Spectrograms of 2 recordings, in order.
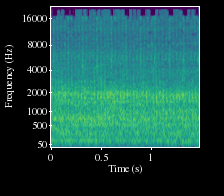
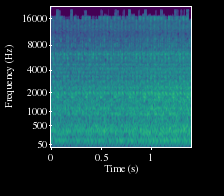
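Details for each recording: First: VW Amarok turbo diesel at idle: rough, uneven knock about two or three per second over a metallic clatter; camshaft and high-pressure pump timing were out, water pump bearing worn and leaking coolant. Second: VW Amarok turbo diesel, automatic, after timing belt and tensioner replacement with cam and high-pressure pump timing corrected: steady, even idle with smooth clatter and faint whistle, no knock or tick, no more coolant leak; healthy.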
